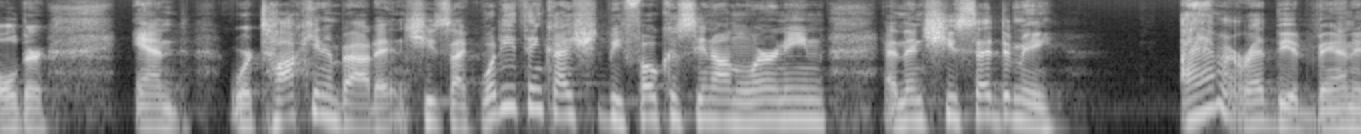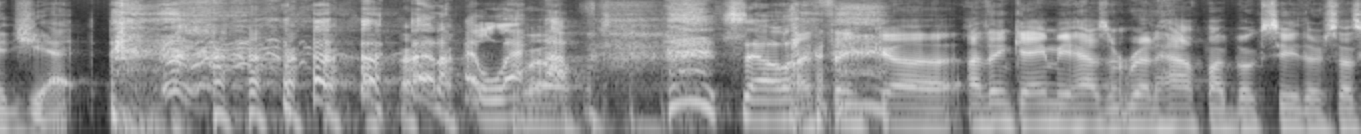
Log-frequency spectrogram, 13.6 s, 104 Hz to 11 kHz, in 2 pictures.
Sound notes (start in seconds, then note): 7.4 laughing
